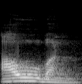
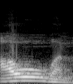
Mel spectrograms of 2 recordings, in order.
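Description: The two takes are said the same way.

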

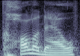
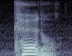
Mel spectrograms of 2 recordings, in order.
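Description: First: The word is said with three syllables, like 'col-o-nel'. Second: The word is said with two syllables, like 'kernel'. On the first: The speaker calls it wrong. "looks like it should be colonel" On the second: The speaker calls it right. "but the pronunciation is colonel"

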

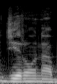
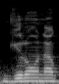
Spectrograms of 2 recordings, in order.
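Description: First: The name begins with a soft J sound. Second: The name begins with a hard G sound. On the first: "यहाँ के लोग है ना गिरोना को जिरोना बोलते हैं" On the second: "गिरोना को"

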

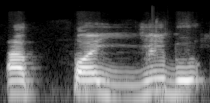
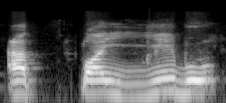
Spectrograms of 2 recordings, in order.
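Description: First: The L is silent and the T is doubled. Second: The same.

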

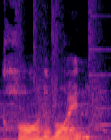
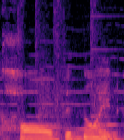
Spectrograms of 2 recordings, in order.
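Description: First: The word begins with the sounds 'carni'. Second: The word begins with the sounds 'carvi'. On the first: The speaker calls it right. "I've been pronouncing that wrong this entire time" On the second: The speaker calls it wrong. "I'm pretty sure I say Carvinine"

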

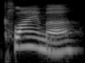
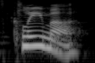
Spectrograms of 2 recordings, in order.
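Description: First: The first syllable sounds like 'climb'. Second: The first syllable does not sound like 'climb'.

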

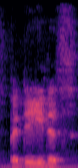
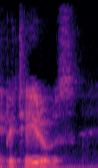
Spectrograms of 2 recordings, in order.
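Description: First: The t sounds are softened into d-like sounds. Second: The t sounds are pronounced as crisp t's. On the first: This is how the imitated people say it. The speaker calls it right. "It's potatoes. P-A-D-A-D-A-S" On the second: This is not how the imitated people say it. The speaker calls it wrong. "They don't say potatoes"

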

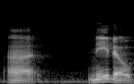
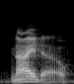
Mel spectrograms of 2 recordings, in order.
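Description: First: The name sounds like 'NATO'. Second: The name does not sound like 'NATO'. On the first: The speaker calls it right. "pronounced like the military alliance between the United States and European countries" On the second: The speaker calls it wrong. "who I believed was called Naido"

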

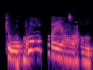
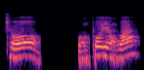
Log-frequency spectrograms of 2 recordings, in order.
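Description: First: The first word runs straight into the next. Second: There is a pause after the first word. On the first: The first word means 'that', pointing at the film. The speaker calls it right. "dia menempel di kata ininya" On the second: The first word means 'I'. The speaker calls it wrong. "bacanya cho gongpo yang hua salah"

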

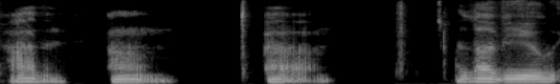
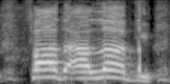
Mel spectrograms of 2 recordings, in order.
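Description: First: The words are said quietly and calmly. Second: The words are said loudly and forcefully.

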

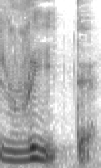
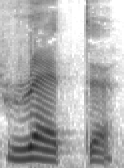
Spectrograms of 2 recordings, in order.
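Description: First: The vowel is long, as in 'reed'. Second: The vowel is short, as in 'red'. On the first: It is the present form. "فرم سادهش read" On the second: It is the past participle. "فرم اسم مفعول read"

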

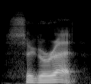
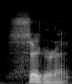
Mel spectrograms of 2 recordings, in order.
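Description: First: The stress is on the third syllable. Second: The stress is on the first syllable. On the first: "These three-syllable words have stress on the third syllable" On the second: "Cigarette may also be emphasized on the first syllable"

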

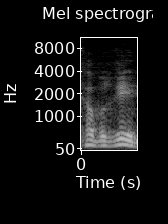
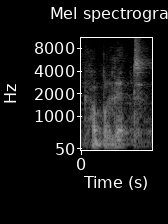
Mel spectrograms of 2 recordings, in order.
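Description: First: The word is said with an Austrian accent. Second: The word is said without an Austrian accent. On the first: The speaker calls it right. "wie man das in Österreich ausspricht" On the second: The speaker calls it wrong. "Das ist ein ganz hässliches Wort"

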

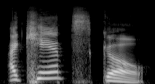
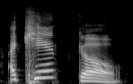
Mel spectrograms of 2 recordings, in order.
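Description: First: The T in can't is fully released. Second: The T in can't is stopped, not released.

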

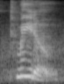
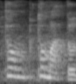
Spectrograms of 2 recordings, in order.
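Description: First: It is said with English-style sounds. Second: It is said with Japanese-style syllables. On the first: The speaker calls it right. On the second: The speaker calls it wrong. "トマトじゃなくて"

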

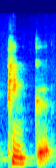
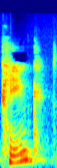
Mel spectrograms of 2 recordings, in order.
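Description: First: The word is said with Japanese sounds. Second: The word is said with English sounds. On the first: "the same English word, but with a Japanese pronunciation" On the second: "the word pink"

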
